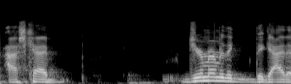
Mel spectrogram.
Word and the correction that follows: Akshay Bhatia: Yeah, the left-hander, Akshay Bhatia.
